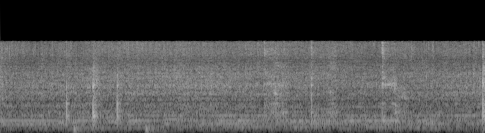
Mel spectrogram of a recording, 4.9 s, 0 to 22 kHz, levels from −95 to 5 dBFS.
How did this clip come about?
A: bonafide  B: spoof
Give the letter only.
A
